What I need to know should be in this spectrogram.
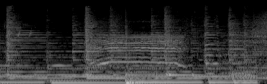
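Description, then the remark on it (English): Sheep bleat in a loud, overlapping chorus as they are pushed out of the pen into the field, several animals calling at once in wavering, nasal cries that carry on without pause. No one speaks. “So his job is to push the sheep out of the pen into the field.”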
